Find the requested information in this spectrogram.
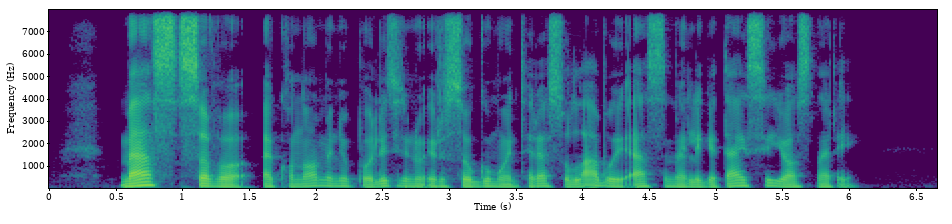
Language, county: Lithuanian, Klaipėda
